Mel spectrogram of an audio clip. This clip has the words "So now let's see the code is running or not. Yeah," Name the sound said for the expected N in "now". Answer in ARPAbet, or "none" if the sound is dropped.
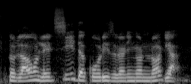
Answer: L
